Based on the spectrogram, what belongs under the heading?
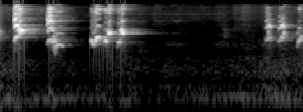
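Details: Lesser green leafbird singing in captivity: two sharp bright chips, a short whistled warble, a pause, then a soft quick flourish.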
